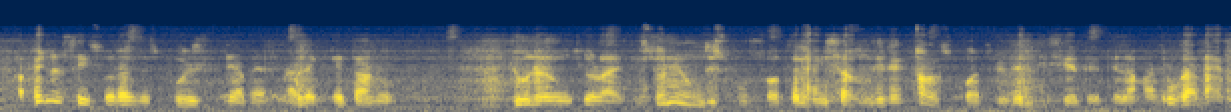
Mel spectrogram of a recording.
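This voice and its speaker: A man presenting a scripted radio news bulletin in a formal, measured announcer's delivery, heard over shortwave radio. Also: deep voice. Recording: muffled shortwave radio reception, distant, crackly.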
